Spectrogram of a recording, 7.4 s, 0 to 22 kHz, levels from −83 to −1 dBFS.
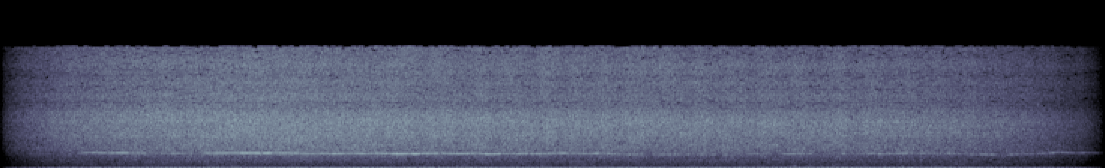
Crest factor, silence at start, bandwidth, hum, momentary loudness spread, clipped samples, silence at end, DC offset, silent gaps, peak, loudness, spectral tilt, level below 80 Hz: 16 dB; 0.05 s; 16 kHz; none; 9 LU; under 0.1%; 0.1 s; under 0.1%; none; -14 dBFS; -26 LUFS; 2 dB/octave; -42 dBFS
